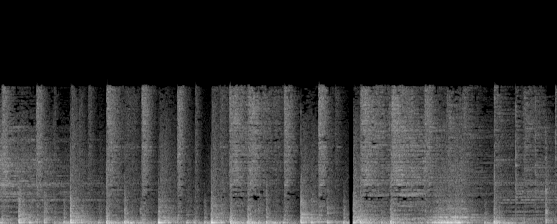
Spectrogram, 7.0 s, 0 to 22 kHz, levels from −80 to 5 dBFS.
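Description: At 4.37 s the audio drops out until 4.42 s, a digital broadcast dropout. The receiver stopped getting valid frames and muted, fading down in about 3 ms. Roughly 48 ms of programme is missing, consistent with two lost frames, before sound resumes.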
